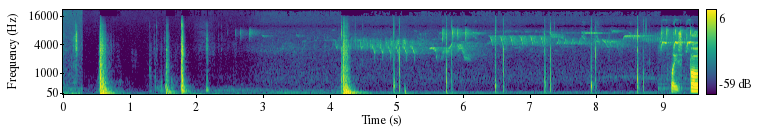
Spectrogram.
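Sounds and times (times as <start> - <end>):
heavy car door thuds in a garage: 0.1 - 2.0, 4.2 - 4.5
speech: 9.1 - 9.5.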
